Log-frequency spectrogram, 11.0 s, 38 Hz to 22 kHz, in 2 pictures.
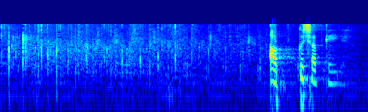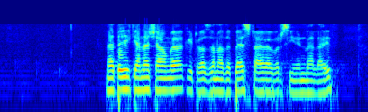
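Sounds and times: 
audience applause at a stage event: 0:00.0 - 0:04.2
speech: 0:04.0 - 0:05.2, 0:07.1 - 0:10.6.

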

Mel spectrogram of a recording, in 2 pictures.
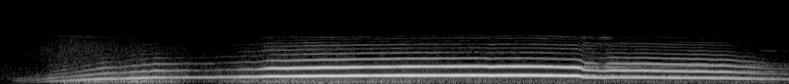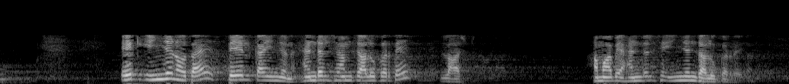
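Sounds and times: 
factory siren wailing: 0:00.4 - 0:08.1
speech: 0:09.2 - 0:12.6, 0:13.8 - 0:15.4.

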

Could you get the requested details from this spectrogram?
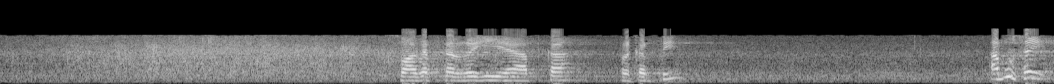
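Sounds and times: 
rain falling: 0:00.0 - 0:05.4
speech: 0:04.0 - 0:07.0, 0:10.0 - 0:10.5.

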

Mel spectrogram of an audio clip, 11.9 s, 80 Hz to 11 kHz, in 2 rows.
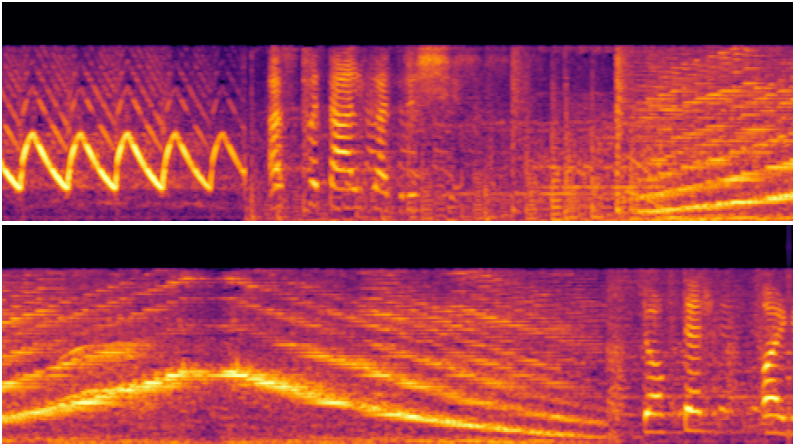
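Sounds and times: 
ambulance siren wailing in a hospital setting: 0:00.0 - 0:01.9, 0:04.8 - 0:10.5
speech: 0:02.1 - 0:03.6, 0:11.1 - 0:11.8.

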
